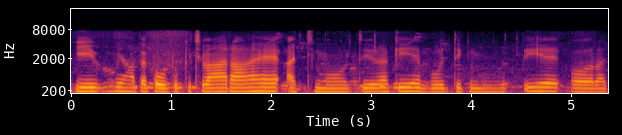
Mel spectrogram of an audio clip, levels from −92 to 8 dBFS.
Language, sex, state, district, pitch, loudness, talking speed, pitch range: Hindi, female, Madhya Pradesh, Katni, 170 Hz, -18 LUFS, 180 wpm, 160-180 Hz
